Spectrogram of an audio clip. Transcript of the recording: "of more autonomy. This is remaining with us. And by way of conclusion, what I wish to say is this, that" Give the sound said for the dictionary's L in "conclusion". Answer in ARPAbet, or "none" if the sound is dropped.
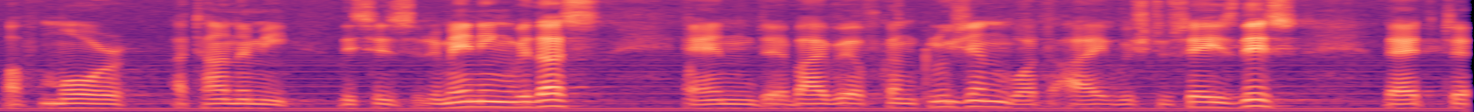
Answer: L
